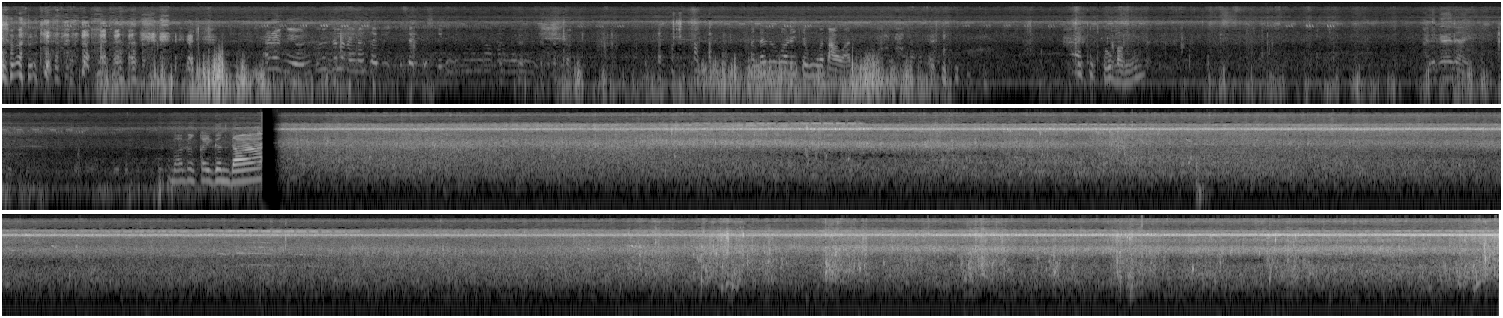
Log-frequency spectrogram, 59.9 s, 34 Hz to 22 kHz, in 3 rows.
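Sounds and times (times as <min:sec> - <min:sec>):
high-pitched insect trill: 0:00.0 - 0:59.9
flowing stream water: 0:23.6 - 0:59.9.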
